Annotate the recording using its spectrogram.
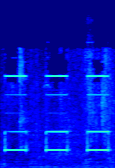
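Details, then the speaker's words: Three evenly spaced high-pitched beeps, an infusion pump alarm during a simulated nursing student demonstration of TPN administration and tracheostomy care. "okay we're just we're just gonna get the teacher because the pump is beeping"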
